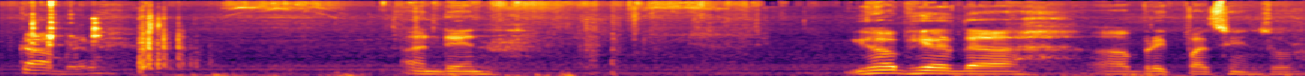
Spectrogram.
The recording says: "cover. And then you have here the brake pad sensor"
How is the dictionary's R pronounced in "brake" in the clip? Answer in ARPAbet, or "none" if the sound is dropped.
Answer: R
